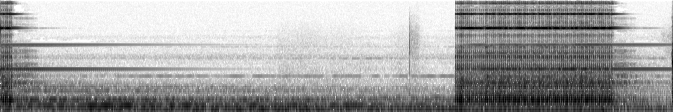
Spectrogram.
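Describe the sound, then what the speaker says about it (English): Telephone ringing in the horror video game Little Hope, a loud bright electronic ring arriving as one long burst near the end, over a low rumbling ambient drone. "Answer the goddamn phone!"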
